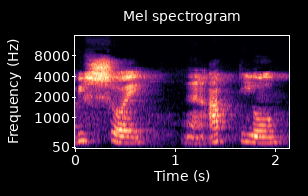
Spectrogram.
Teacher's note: সংযুক্ত ব্যঞ্জন এই যে ব্যঞ্জনের সঙ্গে ম ফলাটি যুক্ত থাকছে সেই বর্ণটি দুইবার উচ্চারিত হয়। হ্যাঁ, এই বিস্ময় দুইবার উচ্চারণ হলো, আত্মীয়তা দুইবার উচ্চারণ হলো। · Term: দ্বিত্ব উচ্চারণ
